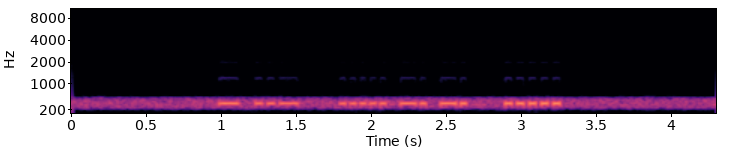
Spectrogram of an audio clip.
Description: Morse code, heard as a keyed tone, about 32 wpm, 400 Hz. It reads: TU 5NN 5
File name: CW / cqww-cw-k5tr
